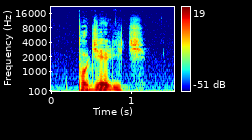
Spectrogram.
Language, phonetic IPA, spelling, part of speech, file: Polish, [pɔˈd͡ʑɛlʲit͡ɕ], podzielić, verb, Pl-podzielić.ogg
